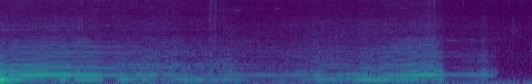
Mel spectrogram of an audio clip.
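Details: European hornet, Vespa crabro, recorded in nature; a loud low droning buzz with a steady fundamental and stacked harmonics, wavering slightly in pitch for about four and a half seconds before fading out.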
